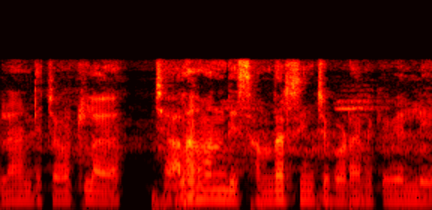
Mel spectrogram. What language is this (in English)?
Telugu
